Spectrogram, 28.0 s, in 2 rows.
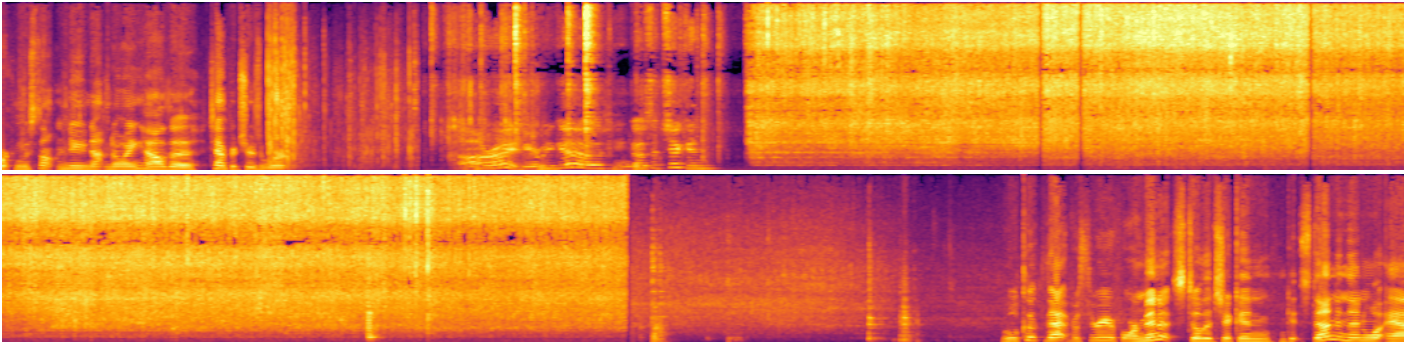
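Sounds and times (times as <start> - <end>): chicken sizzling in oil: 7.4 - 23.0.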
